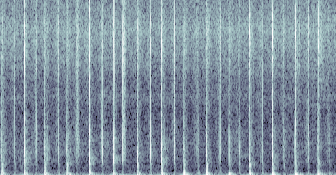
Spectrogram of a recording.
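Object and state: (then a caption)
Quilted fabric oven mitt. A bare fist rapidly pounds and knocks on a long, padded cotton oven mitt with a floral print, worn on the other hand. The soft, hollow mitt gives dull, deep thuds in a quick, fairly steady rhythm, each one dying away almost at once, with a faint bright tap on top.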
